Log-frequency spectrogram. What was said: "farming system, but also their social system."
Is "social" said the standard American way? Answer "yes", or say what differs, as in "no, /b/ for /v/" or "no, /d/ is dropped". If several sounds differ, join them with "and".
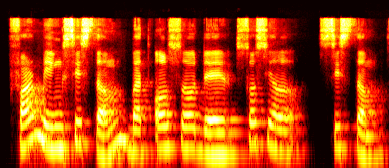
no, /s/ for /ʃ/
